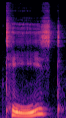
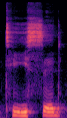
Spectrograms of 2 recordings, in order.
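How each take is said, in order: First: The ending is a plain D sound. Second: The ending is an extra 'id' syllable. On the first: The speaker calls it right. "The E D sound is going to sound as D" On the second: The speaker calls it wrong. "never are you going to say teased"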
